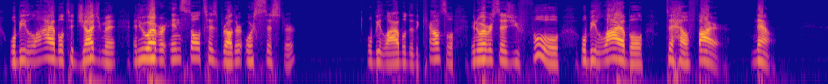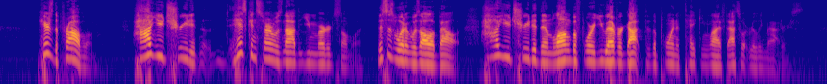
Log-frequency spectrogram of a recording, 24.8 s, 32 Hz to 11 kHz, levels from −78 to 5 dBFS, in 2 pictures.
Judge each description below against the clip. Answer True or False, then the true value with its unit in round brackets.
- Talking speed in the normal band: True (170 wpm)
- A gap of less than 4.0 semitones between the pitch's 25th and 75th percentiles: False (4.8 semitones)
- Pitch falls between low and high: True (150 Hz)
